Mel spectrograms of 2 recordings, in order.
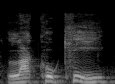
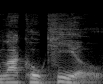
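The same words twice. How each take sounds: First: The name is pronounced the French way. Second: The name is pronounced the English way.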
